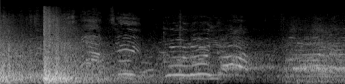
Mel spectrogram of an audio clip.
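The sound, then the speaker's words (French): Riot sounds as bank windows and marble are smashed with sledgehammers: one loud crash near the start, followed by a crowd shouting and yelling. “Et là, on entend le bruit de vitres qui sont brisées à coups de masse. C'est comme d'habitude des banques. C'est le bruit de marbre qui sont cassés pour faire des projectiles contre les policiers.”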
